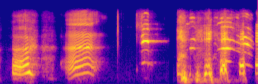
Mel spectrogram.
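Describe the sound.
A voice imitates a coworker's exaggerated fake sneeze: two drawn-out, rising wind-up breaths, a brief pause, then a sharp, loud burst, followed by choppy laughter.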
